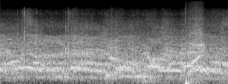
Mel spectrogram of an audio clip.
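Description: A packed crowd at a pro wrestling match between Steen and Daniels roars and cheers loudly and steadily, a dense wall of voices with rising shouts.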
